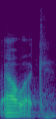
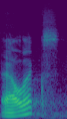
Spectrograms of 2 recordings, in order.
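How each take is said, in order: First: The name ends with a plain k sound. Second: The name ends with a ks sound. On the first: The speaker is a local. The speaker calls it right. "no, it's Alec" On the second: The speaker is from out of town. The speaker calls it wrong. "if you say it's Alex"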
